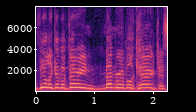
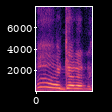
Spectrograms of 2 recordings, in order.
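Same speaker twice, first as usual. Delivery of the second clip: usual speaking voice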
